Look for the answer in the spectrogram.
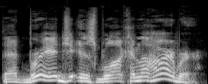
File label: harbor blocked, survivor voice; left4dead; namvet; Source engine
